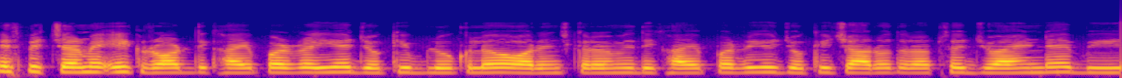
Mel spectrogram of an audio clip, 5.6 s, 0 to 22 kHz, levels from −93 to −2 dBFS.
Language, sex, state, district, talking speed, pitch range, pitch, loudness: Hindi, female, Bihar, Saharsa, 310 wpm, 200-215 Hz, 210 Hz, -16 LUFS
